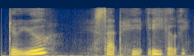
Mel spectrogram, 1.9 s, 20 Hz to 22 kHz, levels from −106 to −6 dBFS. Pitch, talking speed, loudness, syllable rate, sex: 205 Hz, 155 wpm, -17 LUFS, 5.4 syllables/s, female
